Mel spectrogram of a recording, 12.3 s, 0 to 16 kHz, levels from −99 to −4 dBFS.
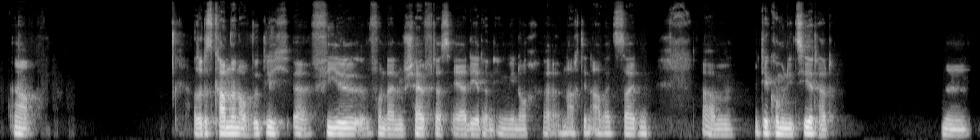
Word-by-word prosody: Ja. 110 -3 -1 1.9
Also, 110 - +3
das 120 0 0
kam 125 0 +7
dann 120 -1 +7
auch 105 -1 -1
wirklich, 115 0 0
äh, 110 -2 -3
viel 115 -3 +3
von 120 -2 -3
deinem 105 -1 -2
Chef, 110 +2 +1
dass 110 -2 -3
er 105 -1 -2
dir 105 0 0
dann 100 -2 -5
irgendwie 105 -3 -6
noch 100 0 -8
äh, 130 +2 -8
nach 125 0 -6
den 130 -1 -5
Arbeitszeiten, 120 -1 -3 0.6
ähm, 105 0 -4 0.3
mit 130 0 -7
dir 125 - +6
kommuniziert 115 0 +4
hat? 100 0 -5 1.3
Mhm. 100 -2 -2
115 Hz, 135 wpm, -23 LUFS, 105-120 Hz, 1.9 s, kam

